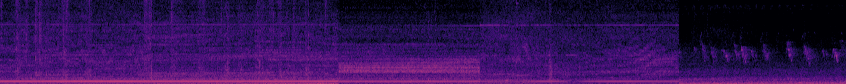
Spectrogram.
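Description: A vacuum cleaner runs continuously while sucking wasps from a hornet nest, a loud steady drone with a high whine, shifting tone as the nozzle moves and changing abruptly near the end.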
